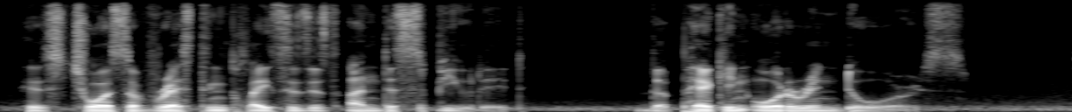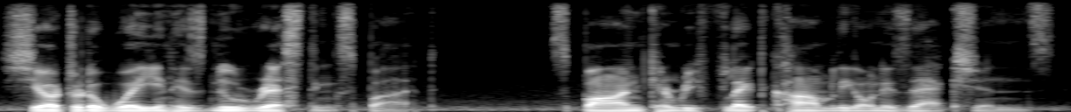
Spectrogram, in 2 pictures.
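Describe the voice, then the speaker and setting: A male narrator with an extremely low, creaky voice reads dramatic comic-book narration. He tells it in a measured, ominous way, as scripted storytelling. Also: darkish tone, a little hiss or hum.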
